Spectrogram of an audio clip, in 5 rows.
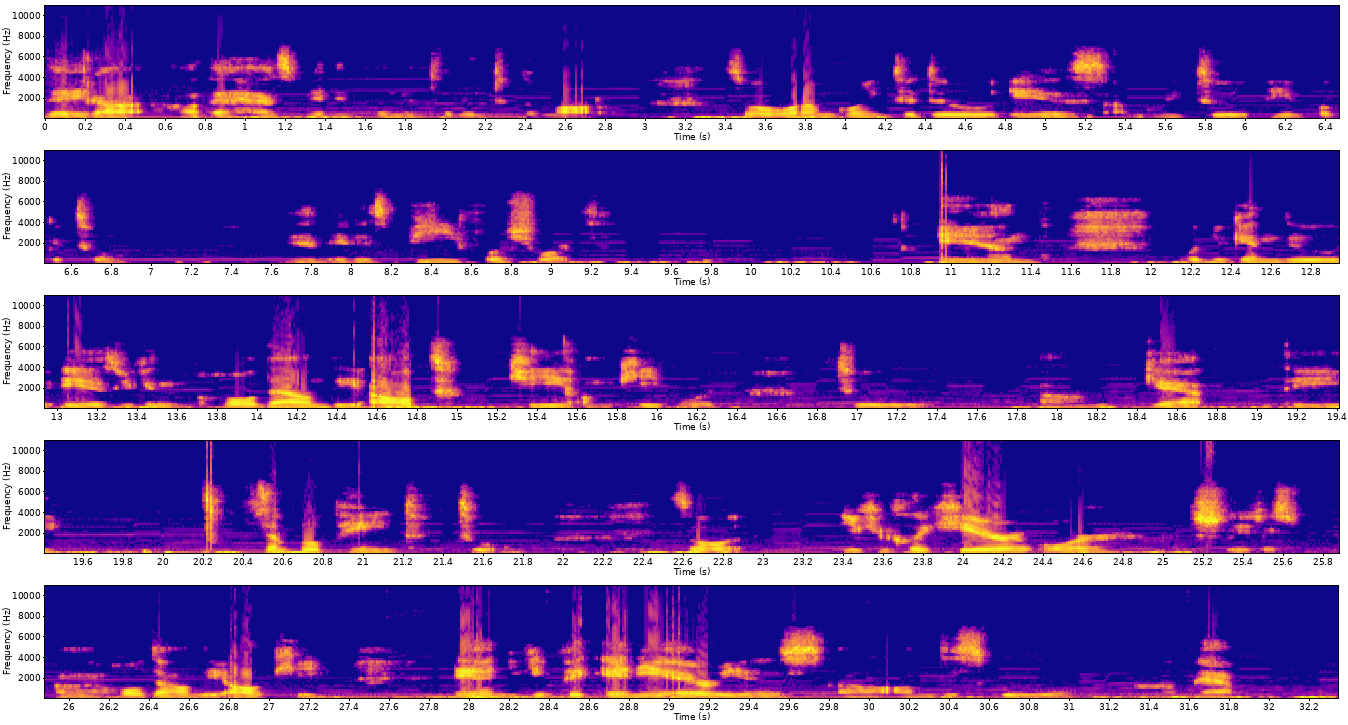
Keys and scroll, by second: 8.5 b.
